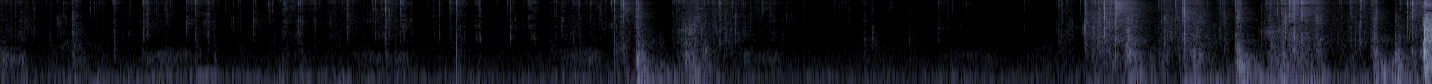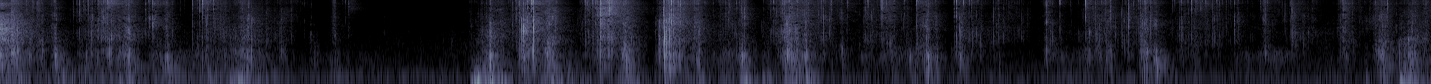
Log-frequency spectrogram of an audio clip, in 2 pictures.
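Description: Foam-bead slime being squeezed, folded and kneaded by hand: irregular crackling and crinkling pops as the beads and slime are worked, with a couple of short pauses.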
